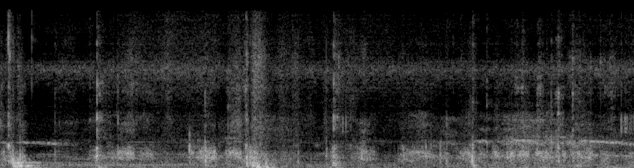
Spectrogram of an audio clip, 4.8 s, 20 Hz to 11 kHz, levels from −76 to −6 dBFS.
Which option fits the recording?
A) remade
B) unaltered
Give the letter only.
A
